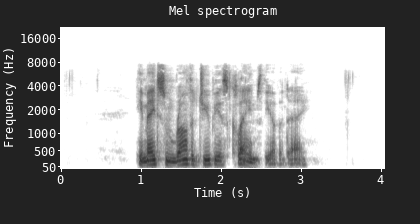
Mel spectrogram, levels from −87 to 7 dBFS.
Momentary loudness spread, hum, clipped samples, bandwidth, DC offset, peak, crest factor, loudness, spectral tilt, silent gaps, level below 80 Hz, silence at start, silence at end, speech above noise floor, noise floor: 13 LU; none; under 0.1%; 7.8 kHz; under 0.1%; -2 dBFS; 20 dB; -19 LUFS; -5.5 dB/octave; none; -56 dBFS; 0.95 s; 1 s; 50 dB; -68 dBFS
